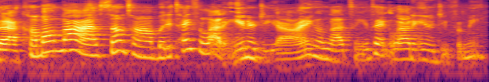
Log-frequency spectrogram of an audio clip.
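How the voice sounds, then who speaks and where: With an American accent and lively intonation, the speaker races along at a very fast pace over noticeable background noise. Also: woman. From Kansas City, Missouri. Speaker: spiritual coach. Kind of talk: livestream chat with viewers. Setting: live stream. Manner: animated.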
